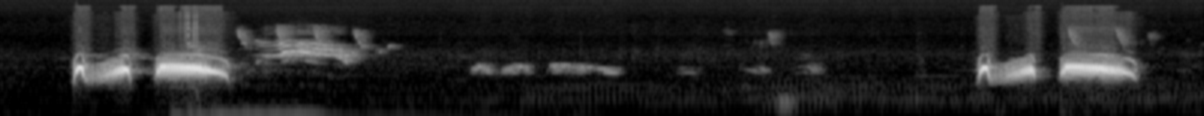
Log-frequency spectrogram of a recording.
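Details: Decoy call of a spotted dove meant to provoke rival males: a hooked double note and a rolling low coo, brief high chirps from another bird, a quiet gap, then the phrase again.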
